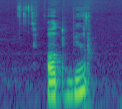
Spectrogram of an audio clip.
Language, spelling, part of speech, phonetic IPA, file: Polish, odbiór, noun / interjection, [ˈɔdbʲjur], LL-Q809 (pol)-odbiór.wav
